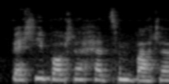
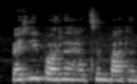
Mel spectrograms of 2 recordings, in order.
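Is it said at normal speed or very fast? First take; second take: normal speed; very fast. First: It is said at a normal pace. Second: It is said very fast in one breath.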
